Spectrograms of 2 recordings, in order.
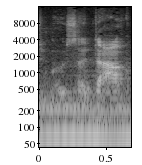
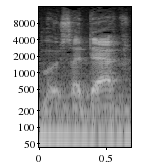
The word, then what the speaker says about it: Mossadegh: And so his name, Mohammed Mossadegh, the way I will pronounce it, Mossadegh, Mossadegh, Mossadegh.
